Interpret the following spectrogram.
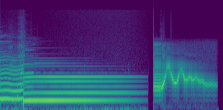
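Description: Edited-in music: a held, guitar-like note that slowly fades away, then about three seconds in a wobbling, pitch-bending tone like a cartoon boing.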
